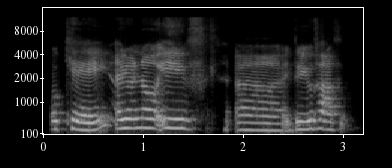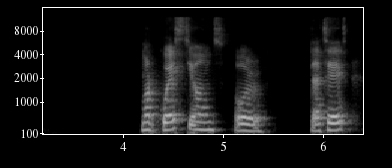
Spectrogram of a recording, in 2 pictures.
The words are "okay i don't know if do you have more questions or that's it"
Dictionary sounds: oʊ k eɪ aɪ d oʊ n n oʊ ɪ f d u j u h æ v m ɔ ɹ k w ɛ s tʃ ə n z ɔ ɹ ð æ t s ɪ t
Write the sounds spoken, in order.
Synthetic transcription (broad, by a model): oʊ k eɪ aɪ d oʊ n n oʊ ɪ f d u j u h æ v m ɔ ɹ k w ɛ s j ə n s ɔ ɹ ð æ t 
